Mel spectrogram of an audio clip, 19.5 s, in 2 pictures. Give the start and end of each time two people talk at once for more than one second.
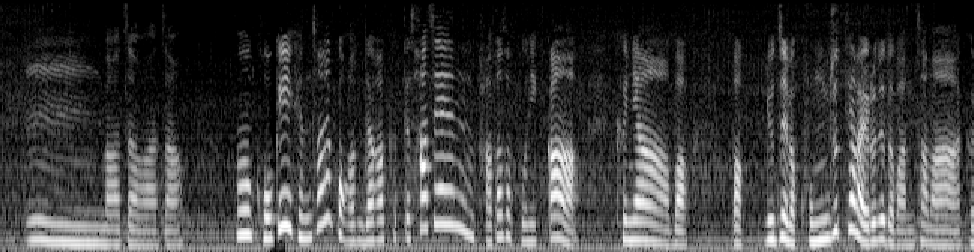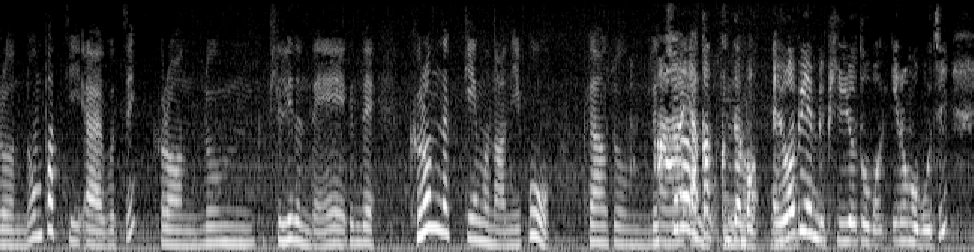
16.3-17.7

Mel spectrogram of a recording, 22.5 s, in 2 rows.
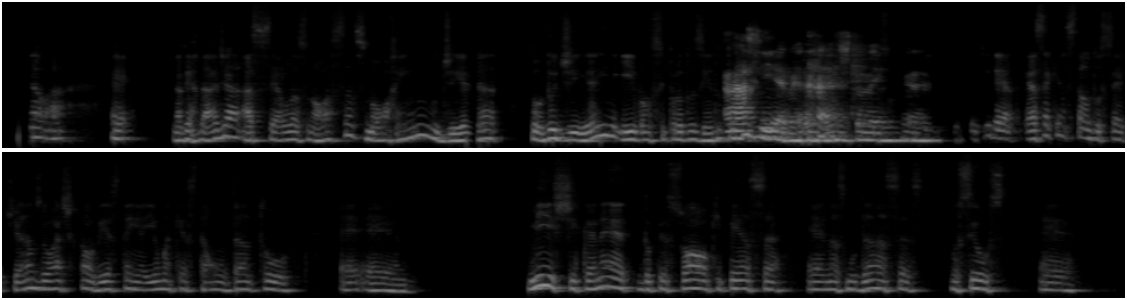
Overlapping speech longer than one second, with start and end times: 7.2-8.8

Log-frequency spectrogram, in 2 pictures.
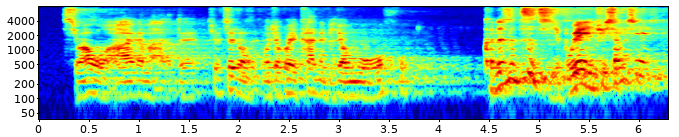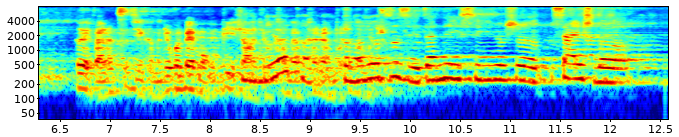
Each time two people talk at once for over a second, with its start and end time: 8.3-9.8

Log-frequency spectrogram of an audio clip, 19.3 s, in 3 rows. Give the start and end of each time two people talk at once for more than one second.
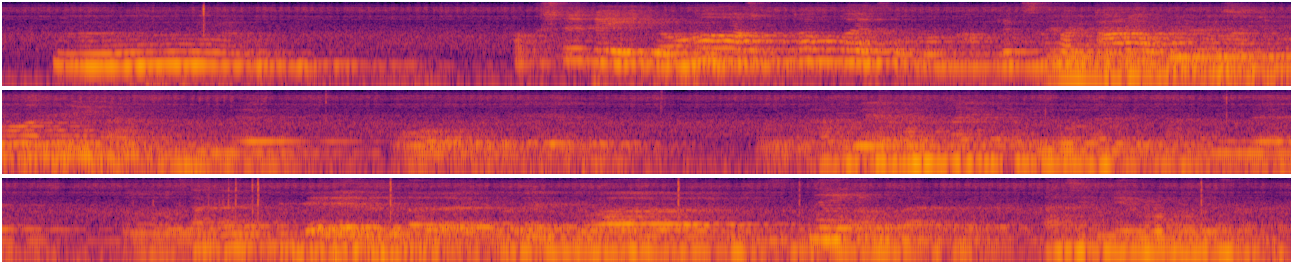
5.2-7.1

